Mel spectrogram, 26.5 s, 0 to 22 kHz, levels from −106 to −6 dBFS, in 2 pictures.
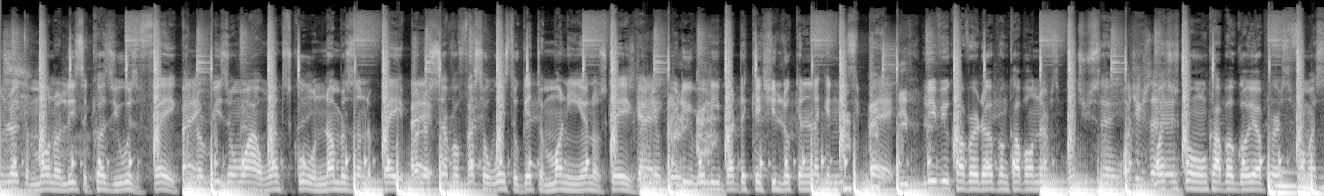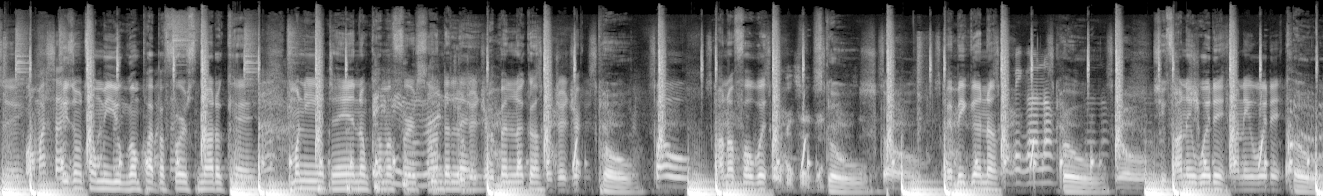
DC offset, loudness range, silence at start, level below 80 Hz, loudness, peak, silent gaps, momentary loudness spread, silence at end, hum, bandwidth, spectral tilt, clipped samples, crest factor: under 0.1%; 3 LU; 0 s; -12 dBFS; -13 LUFS; 0 dBFS; none; 10 LU; 0 s; none; 16.5 kHz; -5.5 dB/octave; 0.3%; 10 dB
